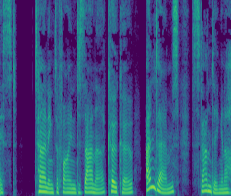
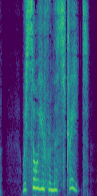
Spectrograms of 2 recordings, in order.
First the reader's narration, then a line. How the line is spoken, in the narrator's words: Coco whispered excitedly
